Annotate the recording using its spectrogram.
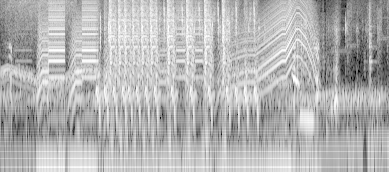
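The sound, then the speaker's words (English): Loud, busy chiptune video game boss battle music with rapid arpeggiated bleeps, a driving beat and a swooping pitch sweep near the end, played alone without any voices. “It's good boss music, I think. As good as you can get with chiptunes.”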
